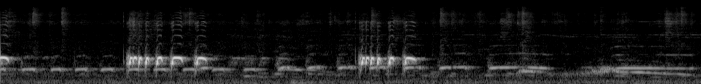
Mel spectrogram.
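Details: Local wild zebra dove singing loudly to lure other zebra doves into song: two bright staccato cooing phrases of four to five rapid notes about two seconds apart, over softer lower coos and descending dove calls.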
